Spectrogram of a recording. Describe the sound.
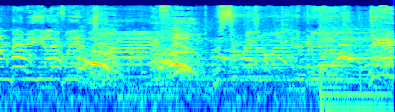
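A large crowd of marchers in D.C., many wearing Trump "make America great" hats, fills the scene with a dense, continuous roar of many overlapping voices, shouts rising and falling, moderately loud and steady from start to finish.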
